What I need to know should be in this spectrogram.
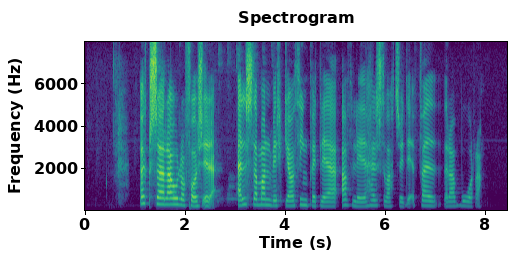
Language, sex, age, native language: Icelandic, female, 18-19, Icelandic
